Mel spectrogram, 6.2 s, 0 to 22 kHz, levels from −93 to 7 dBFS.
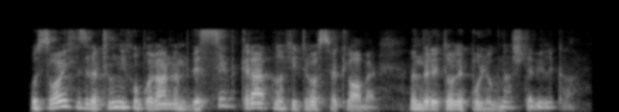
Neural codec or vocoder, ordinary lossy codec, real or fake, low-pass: codec, 24 kHz, 1 kbps, SNAC; none; fake; 7.2 kHz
